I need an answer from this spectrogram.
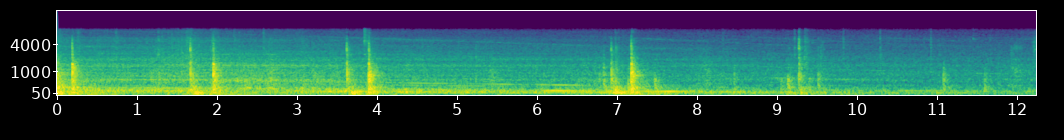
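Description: Kintetsu 1810-series electric train heard from inside the car, slowing down: wheels knock over rail joints at uneven intervals above a low running rumble, while a faint whine falls in pitch, and the sound eases off toward the end.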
